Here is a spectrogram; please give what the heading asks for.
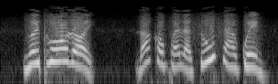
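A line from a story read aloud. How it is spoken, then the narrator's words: Crying out. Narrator (Vietnamese): Hoàng Dung kêu lên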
